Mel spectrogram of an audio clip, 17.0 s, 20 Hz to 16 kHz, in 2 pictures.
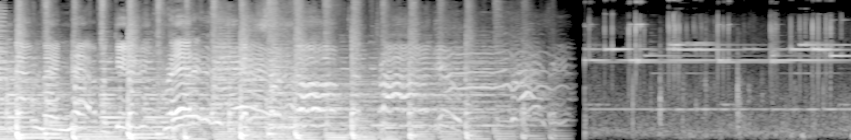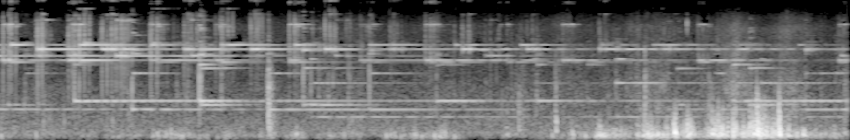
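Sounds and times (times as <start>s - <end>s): wind chimes ringing: 5.9s - 17.0s.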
